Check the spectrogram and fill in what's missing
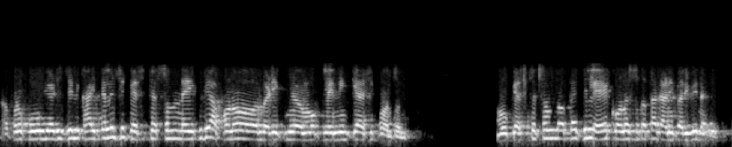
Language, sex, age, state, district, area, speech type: Odia, male, 45-60, Odisha, Kendrapara, urban, conversation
